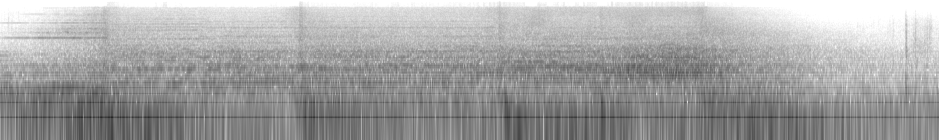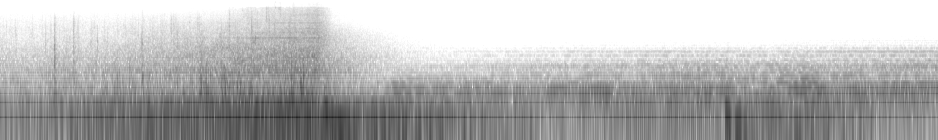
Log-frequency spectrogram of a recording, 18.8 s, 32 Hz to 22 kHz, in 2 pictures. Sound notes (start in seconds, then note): 0.9 music intensifies; 2.9 people clamoring; 5.9 cheering; 6.9 music stops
